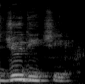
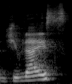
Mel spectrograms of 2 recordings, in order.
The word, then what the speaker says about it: Giudice: Or G-I-U? Maybe Giudici. It's Giudici. – Okay, yes. I have heard it said that way, but everybody kind of says Giudice, but... – My God. – It's not hard to pronounce the D.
